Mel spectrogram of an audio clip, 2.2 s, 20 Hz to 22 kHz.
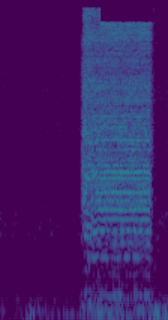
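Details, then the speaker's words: Mercedes W124 fuel pump, switched on for testing, gives a loud, steady buzzing whine for about a second when it should be nearly silent; flow is weak, barely trickling. Suspected clogged in-tank strainer, to be cleaned; finding: loud fuel pump whine from clogged strainer. "вот он сильно шумит он должен поменьше шуметь немножко и вообще не должно быть практически"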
